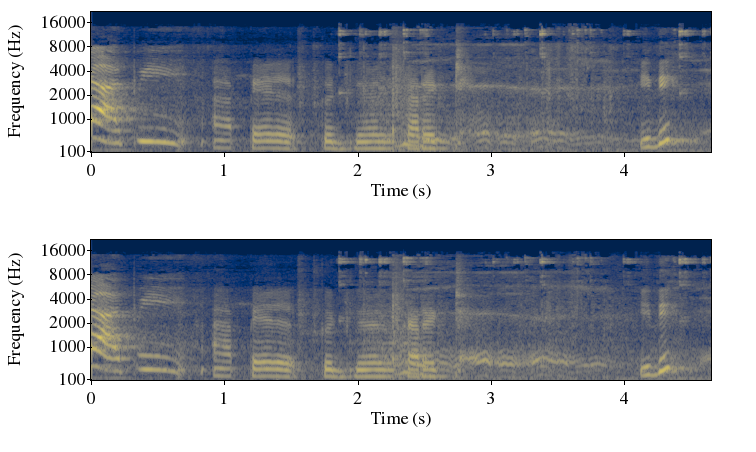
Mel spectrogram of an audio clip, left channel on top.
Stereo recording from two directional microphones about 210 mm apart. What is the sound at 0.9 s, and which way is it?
Speech, 10° right (ahead or behind).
